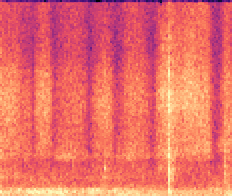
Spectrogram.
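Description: Whiteboard marker stroking across a whiteboard as it writes: a faint dry rubbing in short strokes, with one sharp tap near the end.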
